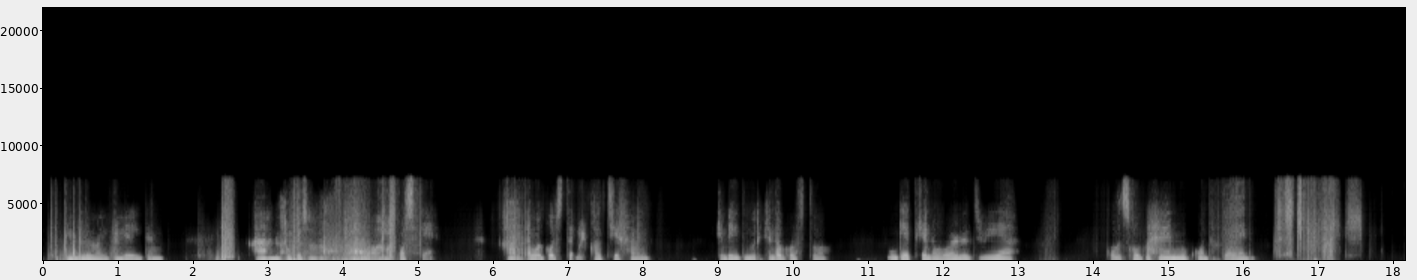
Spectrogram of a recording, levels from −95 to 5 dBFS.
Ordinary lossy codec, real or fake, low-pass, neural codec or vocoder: none; fake; 7.2 kHz; codec, 16 kHz, 0.5 kbps, X-Codec, HuBERT features, trained on general audio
